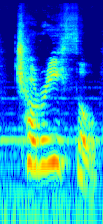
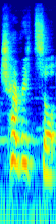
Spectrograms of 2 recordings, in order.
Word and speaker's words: chorizo: Now, girls, when you go to Spain, remember, it's pronounced chorizo, not charitzo. If you say charitzo, you'll sound like a foreigner.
